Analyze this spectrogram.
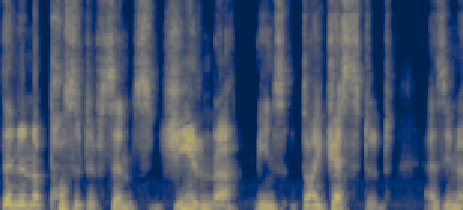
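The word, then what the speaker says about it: jīrṇa: The past participle of jr, it lengthens makes a long e followed by r, jirna. And jirna, even modern Hindu, they use the same, jirna meaning something is decayed or rotten.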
